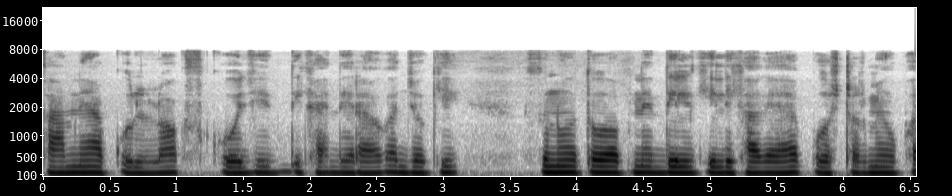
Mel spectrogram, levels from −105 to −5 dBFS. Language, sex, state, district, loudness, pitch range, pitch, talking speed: Hindi, male, Jharkhand, Deoghar, -15 LUFS, 135-145 Hz, 140 Hz, 190 wpm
